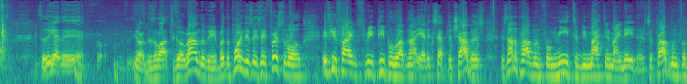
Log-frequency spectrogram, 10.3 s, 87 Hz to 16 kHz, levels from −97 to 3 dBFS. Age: 40-59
